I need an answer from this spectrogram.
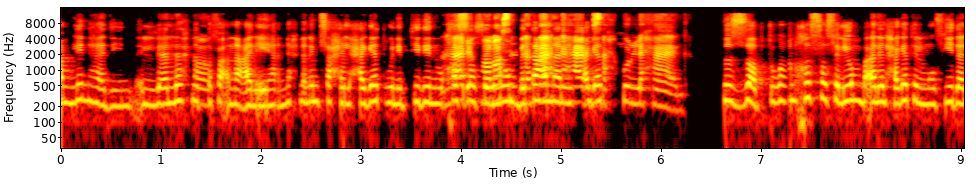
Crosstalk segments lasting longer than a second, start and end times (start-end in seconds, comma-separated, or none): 3.8-5.5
